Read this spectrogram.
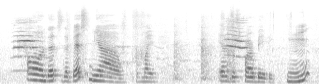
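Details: Household pet cats letting out clear, drawn-out falling meows, several in quick succession with a brief lull midway, while a person speaks softly in a small room.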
